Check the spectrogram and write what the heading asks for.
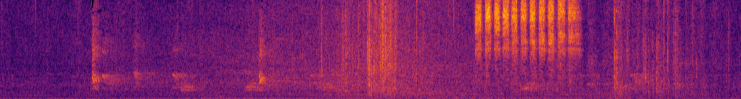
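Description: Outdoor ambience around stray cats eating dry food from a tray: a steady low hum, a few short high calls in the first few seconds, and a burst of rapid high-pitched chattering, about ten pulses a second, about seven seconds in.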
